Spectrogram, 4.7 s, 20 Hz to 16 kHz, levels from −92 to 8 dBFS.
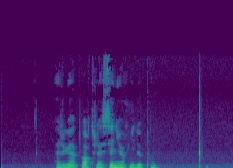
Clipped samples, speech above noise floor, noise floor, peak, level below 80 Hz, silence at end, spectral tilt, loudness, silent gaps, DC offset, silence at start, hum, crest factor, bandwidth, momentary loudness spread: under 0.1%; 41 dB; -68 dBFS; -12 dBFS; -64 dBFS; 1.5 s; -7 dB/octave; -29 LUFS; none; under 0.1%; 1.15 s; none; 20 dB; 11 kHz; 14 LU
